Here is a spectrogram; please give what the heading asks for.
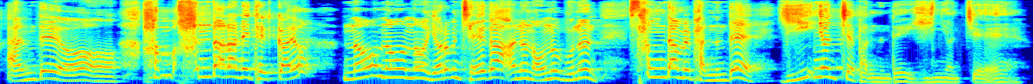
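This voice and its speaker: A woman preaching a revival sermon as a guest missionary, her voice pitched high and swinging widely up and down. She tells stories with animation and acts out the voices of the people in them. She keeps coaxing the congregation to respond. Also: slow pace, hardly any pauses. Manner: animated, acts out quoted speech; coaxes audience responses.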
